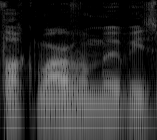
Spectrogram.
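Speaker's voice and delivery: ordinary talk, nothing marked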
